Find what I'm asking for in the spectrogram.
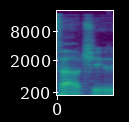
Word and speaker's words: Fauci: And I, I think that, um, I mean, Rand is, is tweeting that, that he's, he's, um, he's filed charges against Fauci.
